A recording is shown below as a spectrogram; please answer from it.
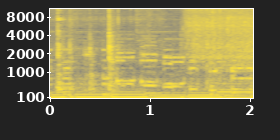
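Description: Shrimp shells and heads crackle and sizzle in a little hot oil, with tonal hums and clinks of stirring, close and continuous over two seconds.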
